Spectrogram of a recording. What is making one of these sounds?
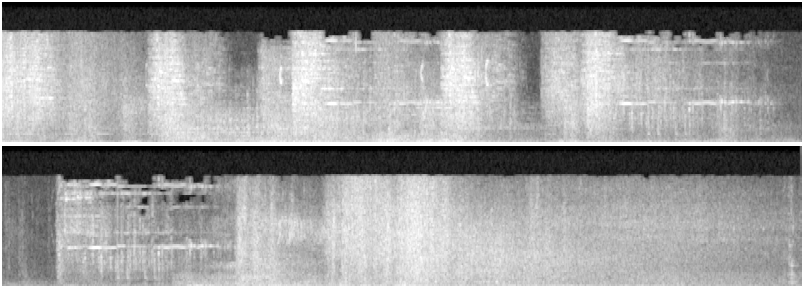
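Game spells and weapons clash and crackle in a fight.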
